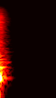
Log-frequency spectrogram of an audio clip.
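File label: Snare Ambience, Snare; Yamaha DTXpress-II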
